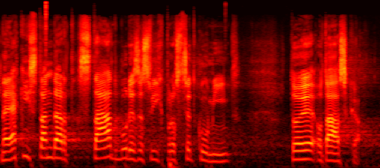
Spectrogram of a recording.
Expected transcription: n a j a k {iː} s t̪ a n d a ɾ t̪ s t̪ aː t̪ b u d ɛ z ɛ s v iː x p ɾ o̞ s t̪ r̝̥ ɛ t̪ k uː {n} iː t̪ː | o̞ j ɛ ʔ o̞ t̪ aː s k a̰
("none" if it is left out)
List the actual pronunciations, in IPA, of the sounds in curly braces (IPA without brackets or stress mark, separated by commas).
iː, m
